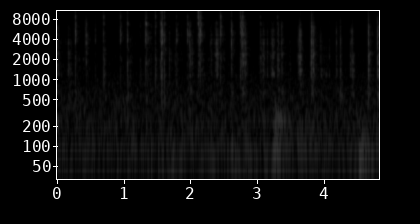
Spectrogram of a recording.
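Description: Long nails tap rapidly on the wooden handle of closed kitchen tongs with black plastic arms. The result is a quiet, fast run of dry, bright clicks with almost no low end. Each tick dies away almost instantly.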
